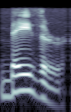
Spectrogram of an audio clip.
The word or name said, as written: bather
